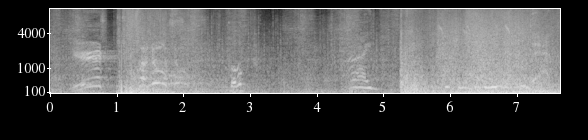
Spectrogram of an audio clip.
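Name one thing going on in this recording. A frost spell blasts with a loud rushing roar.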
